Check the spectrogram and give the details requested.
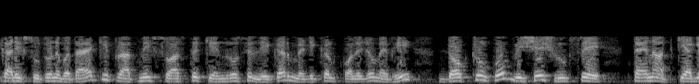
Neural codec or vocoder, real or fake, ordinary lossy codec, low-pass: none; real; none; 3.6 kHz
